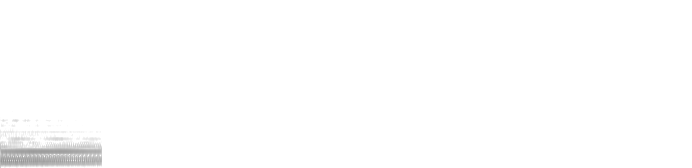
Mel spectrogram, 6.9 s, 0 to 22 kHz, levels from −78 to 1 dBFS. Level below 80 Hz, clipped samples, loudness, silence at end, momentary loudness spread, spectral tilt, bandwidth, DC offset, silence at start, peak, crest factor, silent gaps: -86 dBFS; under 0.1%; -51 LUFS; 5.9 s; 7 LU; -11 dB/octave; 2.1 kHz; under 0.1%; 0 s; -40 dBFS; 18 dB; none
